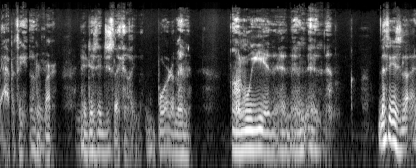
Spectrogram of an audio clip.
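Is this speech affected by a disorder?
Yes: Parkinson's disease.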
